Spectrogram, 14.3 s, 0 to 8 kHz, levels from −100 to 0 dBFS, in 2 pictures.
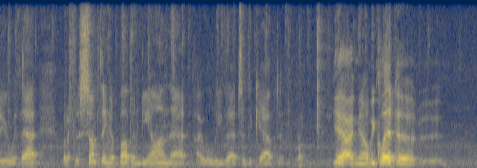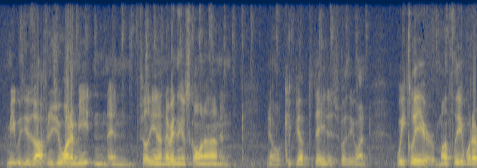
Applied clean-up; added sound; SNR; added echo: none; none; none; none.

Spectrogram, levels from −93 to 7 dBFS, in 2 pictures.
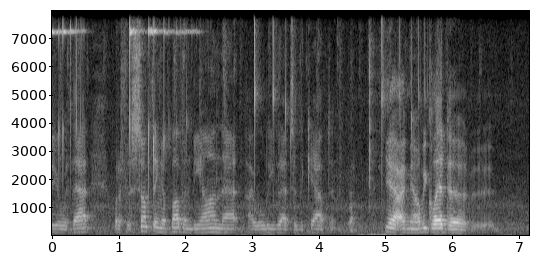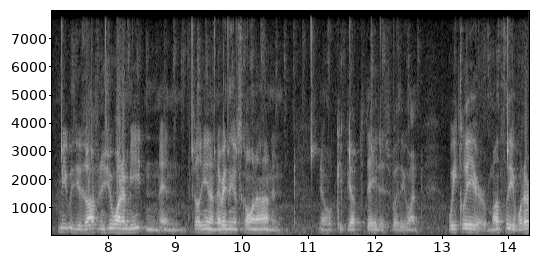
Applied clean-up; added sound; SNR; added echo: none; Chink, clink; 11 dB; none.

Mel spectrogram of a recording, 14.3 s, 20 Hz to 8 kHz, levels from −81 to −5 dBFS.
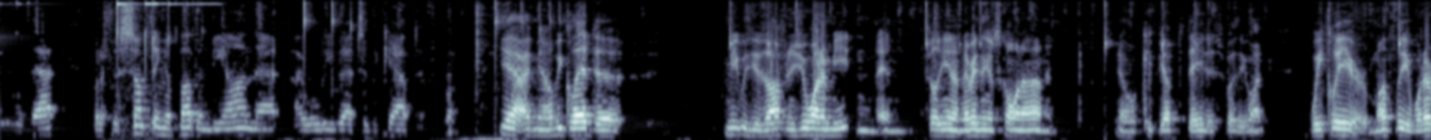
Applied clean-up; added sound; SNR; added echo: classical method spectral subtraction.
